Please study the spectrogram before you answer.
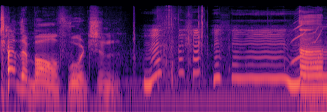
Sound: humming

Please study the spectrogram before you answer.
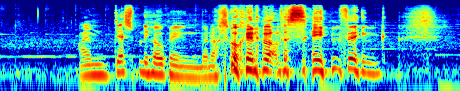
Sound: laughs

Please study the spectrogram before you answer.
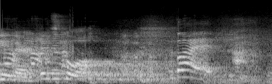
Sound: group laughs

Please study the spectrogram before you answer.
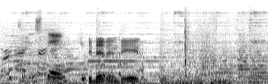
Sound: laughing; upbeat festive music continues

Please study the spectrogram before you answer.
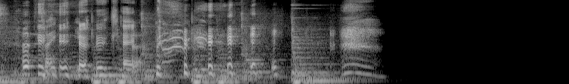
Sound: laughs

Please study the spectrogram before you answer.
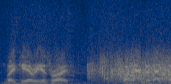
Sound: applause

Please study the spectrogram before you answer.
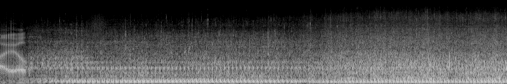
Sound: motor accelerating

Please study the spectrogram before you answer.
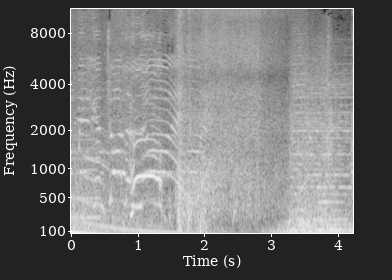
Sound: splash

